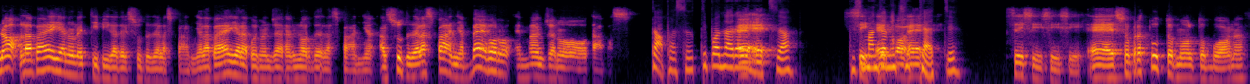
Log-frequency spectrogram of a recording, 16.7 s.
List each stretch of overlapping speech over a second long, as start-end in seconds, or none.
11.3-12.6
